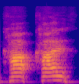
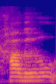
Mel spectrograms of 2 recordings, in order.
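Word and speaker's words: Kahlil: And I went and bought every book by, I mispronounce his name, Cahill Gibran, I call him, but his name is pronounced like Khalil or something.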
